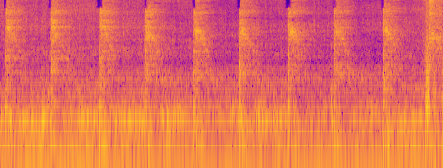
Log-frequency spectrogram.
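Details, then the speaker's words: Used Flojet BIB syrup pump bench-tested with sanitizer through an auto shut-off and BIB connector during refurbishment. Sharp chuff about once a second over a low steady hum, with crisp, evenly spaced strokes. Water flows well. Normal pump operation. "how it's see the water flowing really good. Water flow's not bad at all."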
